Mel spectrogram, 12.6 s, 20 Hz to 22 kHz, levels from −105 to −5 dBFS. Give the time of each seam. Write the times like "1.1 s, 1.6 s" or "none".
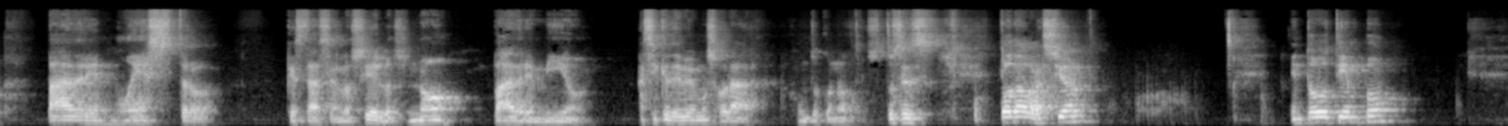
10.7 s

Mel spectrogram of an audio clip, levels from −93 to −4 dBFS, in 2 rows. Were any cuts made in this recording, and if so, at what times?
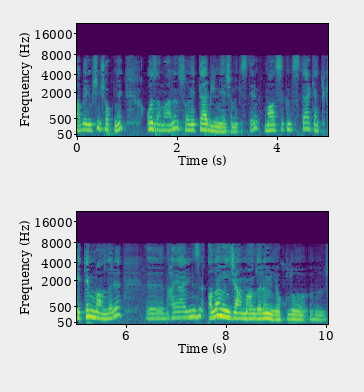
3.7 s, 6.8 s

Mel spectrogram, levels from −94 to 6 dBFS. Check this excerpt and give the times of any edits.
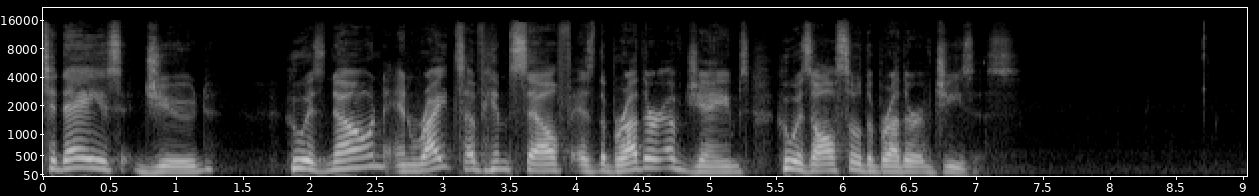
1.7 s

